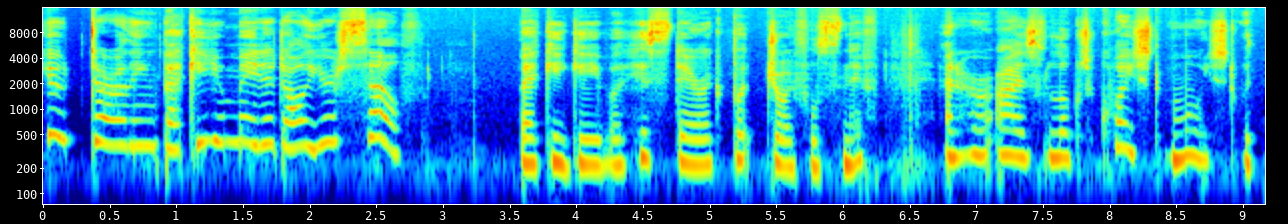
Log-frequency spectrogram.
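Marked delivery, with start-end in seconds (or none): 0.0-2.9 high, soft and affectionate; delighted cry. A narrator's reading. Girl thanking the maker of her present, delighted. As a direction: gush gently in a girl's high voice. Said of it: "cried Sarah".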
